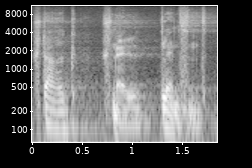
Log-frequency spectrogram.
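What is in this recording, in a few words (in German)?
"stark", German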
